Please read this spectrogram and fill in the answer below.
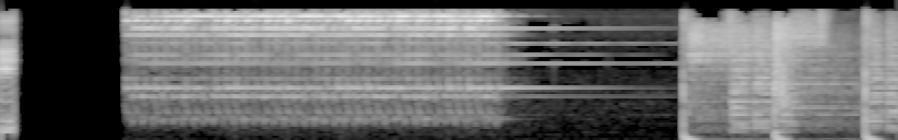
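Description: A bright, bell-like electronic chime of several steady ringing tones, held for about two seconds and then fading away. Near the end, music with a steady thumping beat starts.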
